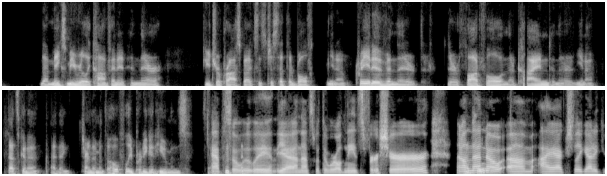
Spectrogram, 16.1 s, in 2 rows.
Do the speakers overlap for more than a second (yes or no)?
no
